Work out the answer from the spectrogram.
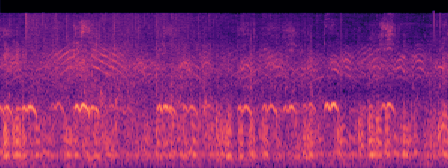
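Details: Ducks spending the winter at Lake Inawashiro, Nagahama, Japan, on a fine morning; short calls come in uneven runs, roughly two per second, from many birds over a quiet watery background.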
